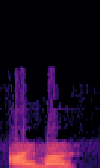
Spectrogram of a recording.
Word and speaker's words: EIMA: It's pronounced IMA.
